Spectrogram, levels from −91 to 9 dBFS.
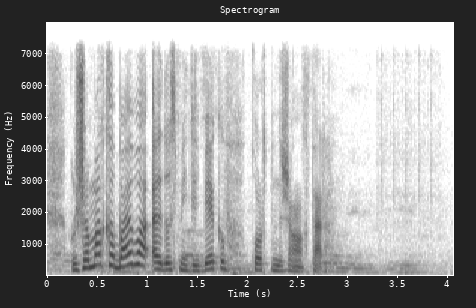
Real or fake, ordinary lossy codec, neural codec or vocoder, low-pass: real; none; none; 7.2 kHz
